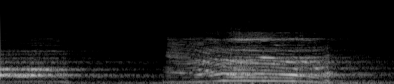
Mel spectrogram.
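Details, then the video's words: Deer giving two drawn-out, harmonic-rich bellows: a short, lower moan, then after a pause a louder, longer roar swelling and wavering for nearly two seconds before fading. "Deer sounds / Deer noises"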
